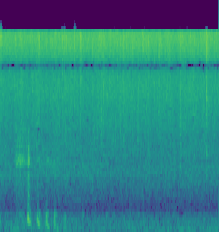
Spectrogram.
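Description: Freezing rain and ice pellets falling, a steady hiss of pellets pattering on the ground, with a few brief low sounds about half a second to a second in.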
